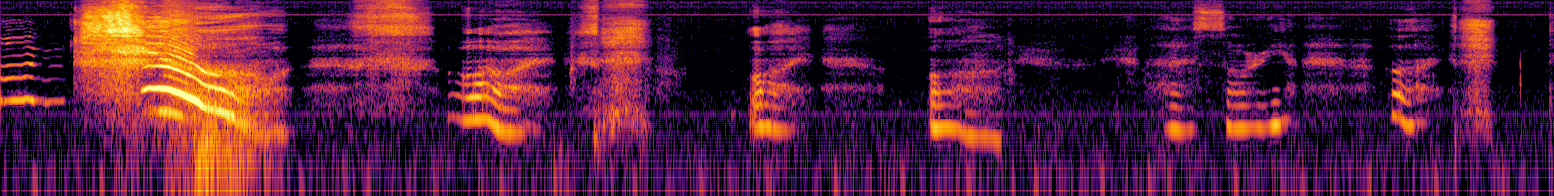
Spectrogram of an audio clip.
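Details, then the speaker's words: Simulated sneezing in a character-voiced mouse skit: an acted, squeaky "achoo" bursts out early, followed by high-pitched squeaky voicing, small gasps, and "Sorry. My nose." "Oh no. Uh, achoo! Uh, achoo! Oh, oh, oh, oh, and, uh, uh, uh, achoo! Sorry. My nose."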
